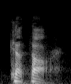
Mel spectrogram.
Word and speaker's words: Cathares: worship Kar all right the English word is cathari but we were missionaries in kathar country and I learned katar so you're going to put up with my French pronunciation of it but what's interesting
